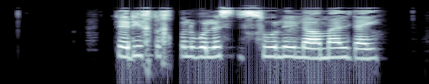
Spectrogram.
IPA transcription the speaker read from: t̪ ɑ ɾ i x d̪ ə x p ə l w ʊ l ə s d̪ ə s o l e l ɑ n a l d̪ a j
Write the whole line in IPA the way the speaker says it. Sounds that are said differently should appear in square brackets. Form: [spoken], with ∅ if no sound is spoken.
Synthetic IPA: t̪ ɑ ɾ i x d̪ ə x p ə l w ʊ l ə s d̪ ə s o l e l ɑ [m] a l d̪ a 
